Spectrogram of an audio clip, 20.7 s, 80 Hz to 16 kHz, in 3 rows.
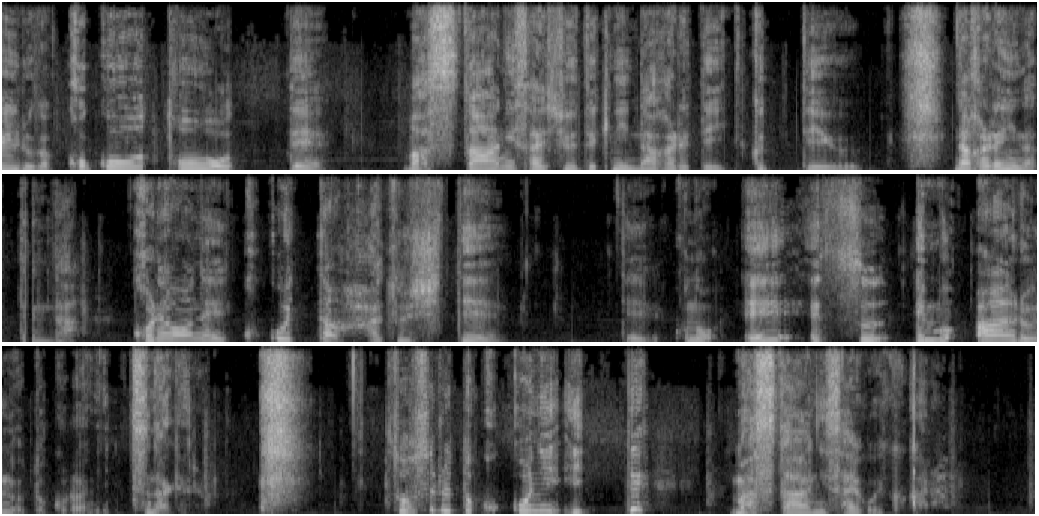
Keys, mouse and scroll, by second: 4.6 click, 6.0 click, 9.0 click, 14.3 click, 17.2 click.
